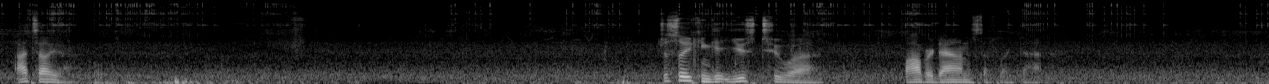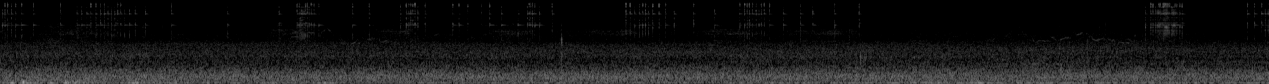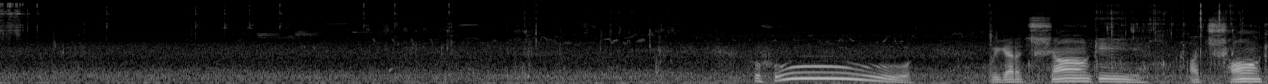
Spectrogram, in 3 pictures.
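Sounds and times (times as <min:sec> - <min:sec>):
faint clicks: 0:04.2 - 0:21.4.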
